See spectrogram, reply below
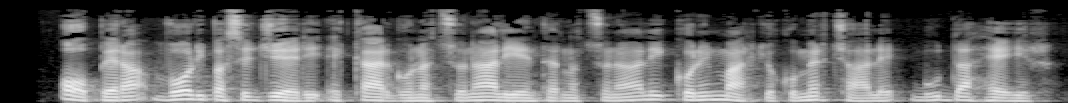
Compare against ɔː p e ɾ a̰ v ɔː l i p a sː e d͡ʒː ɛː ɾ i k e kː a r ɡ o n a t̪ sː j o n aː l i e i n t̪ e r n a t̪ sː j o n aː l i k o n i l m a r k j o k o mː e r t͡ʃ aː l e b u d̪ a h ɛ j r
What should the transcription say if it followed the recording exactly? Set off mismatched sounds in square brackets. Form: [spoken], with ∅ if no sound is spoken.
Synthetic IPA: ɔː p e ɾ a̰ v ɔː l i p a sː e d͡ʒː ɛː ɾ i [ʔ] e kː a r ɡ o n a t̪ sː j o n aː l i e i n t̪ e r n a t̪ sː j o n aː l i k o n i l m a r k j o k o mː e r t͡ʃ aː l e b u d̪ a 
